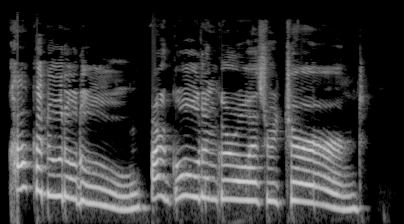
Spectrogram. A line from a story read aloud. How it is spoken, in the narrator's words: the rooster flapped its wings with joy and yelled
